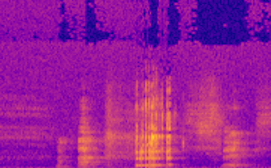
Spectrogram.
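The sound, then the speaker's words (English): A loud burp rips out for a brief moment, framed by soft breathy vocal noises before and after it. “That's a mouth fart, which is kind of grosser because that's coming from your breath.”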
